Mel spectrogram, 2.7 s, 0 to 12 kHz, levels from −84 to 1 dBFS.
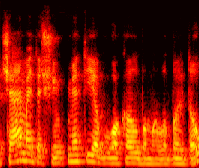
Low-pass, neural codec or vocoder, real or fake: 10.8 kHz; none; real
